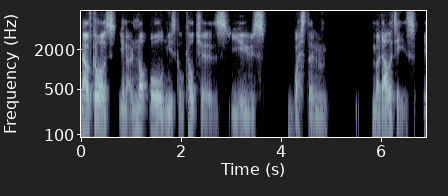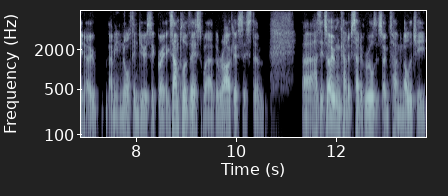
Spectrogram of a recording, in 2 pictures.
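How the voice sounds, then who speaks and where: Over a quiet background, a man with a British accent speaks at a moderate pace. His voice is fairly low in pitch, with a dark, mellow tone and ordinary pitch variation. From United Kingdom. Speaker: music professor and musician. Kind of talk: interview answers. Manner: hesitant, thoughtful, many fillers.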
